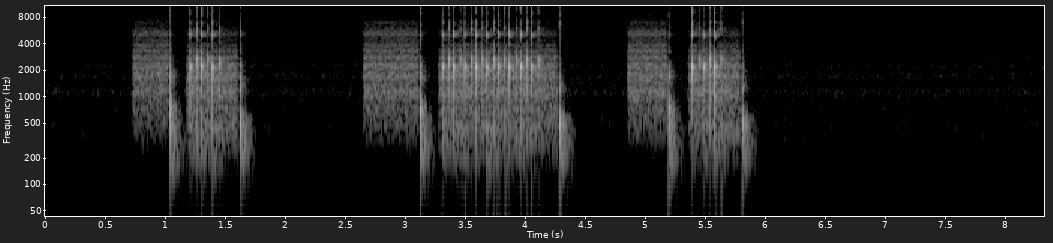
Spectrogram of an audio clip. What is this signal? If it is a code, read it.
Pulse dialling, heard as a rotary dial, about 11 pulses a second. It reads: 3 9 3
